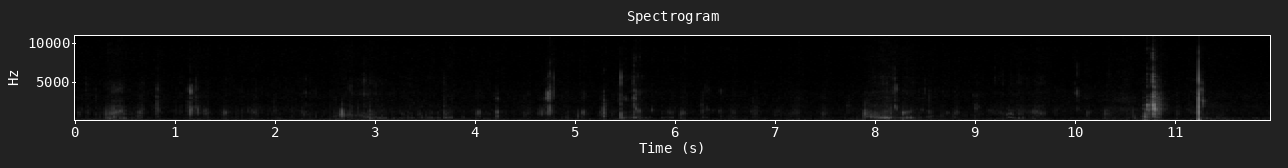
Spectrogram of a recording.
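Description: Close-up chewing of a steamed pork momo: soft, wet mouth clicks and smacks, irregular and faint, with two sharp louder clicks near the end.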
